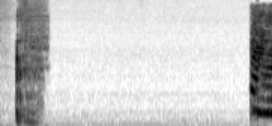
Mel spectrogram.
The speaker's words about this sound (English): That was. that was such a good air horn, man. I like the delay on it as well.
